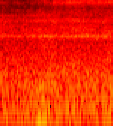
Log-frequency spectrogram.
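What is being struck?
Nothing is struck.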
